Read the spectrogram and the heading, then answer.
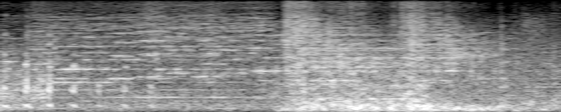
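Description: Quiet tonal background music gives way halfway through to a loud, roaring burst of explosions on an oil rig in an animated Batman film, a dense rumbling blast with crashing debris that sustains for over a second before easing off.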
